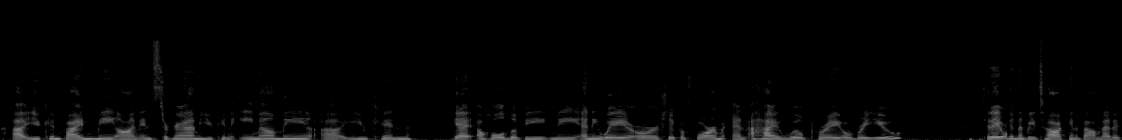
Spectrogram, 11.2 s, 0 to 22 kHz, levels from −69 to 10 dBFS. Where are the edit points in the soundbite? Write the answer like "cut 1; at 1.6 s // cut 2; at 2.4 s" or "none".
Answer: cut 1; at 10.1 s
